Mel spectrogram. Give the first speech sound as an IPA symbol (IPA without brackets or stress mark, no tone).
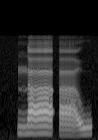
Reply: n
